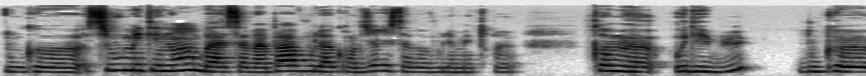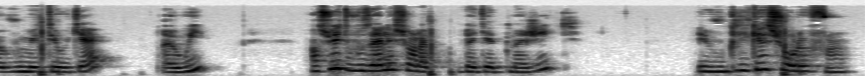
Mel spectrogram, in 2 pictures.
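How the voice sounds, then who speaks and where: Young woman, high voice, sniffly with a cold, hesitant, lots of fillers, casual tutorial. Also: moderate pace, a little mellow, a little hiss or hum. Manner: hesitant, many fillers and apologies, giggly. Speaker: tutorial maker. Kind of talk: screen-recorded game tutorial.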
